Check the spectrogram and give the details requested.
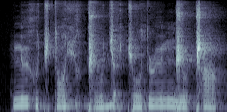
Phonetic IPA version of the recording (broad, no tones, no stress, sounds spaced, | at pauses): n ʏ x ʊ c t ɔ ç o ɡ͡ǁ o ɟ ɜ ʔ c o t ɹ ʏː n ŋ͡ǁ ʊ ǁ ɑ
